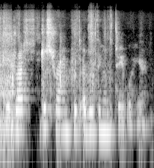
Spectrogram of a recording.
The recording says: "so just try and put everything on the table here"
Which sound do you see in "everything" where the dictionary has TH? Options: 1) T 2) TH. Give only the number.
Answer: 2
